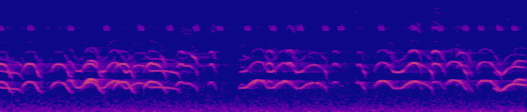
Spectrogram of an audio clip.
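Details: Golden jackal howl chorus: several animals giving rapid, overlapping, wavering yips and wails that rise and fall in quick arches, continuous throughout, with faint regular ticking behind.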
